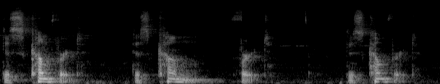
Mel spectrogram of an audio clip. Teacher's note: Put the emphasis on syllable 2.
